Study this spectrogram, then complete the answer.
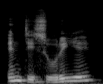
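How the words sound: The voice rises at the end.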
